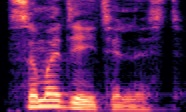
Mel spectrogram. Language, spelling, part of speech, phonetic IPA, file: Russian, самодеятельность, noun, [səmɐˈdʲe(j)ɪtʲɪlʲnəsʲtʲ], Ru-самодеятельность.ogg
- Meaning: 1. amateur cultural activity 2. initiative, spontaneous action 3. unauthorized activity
